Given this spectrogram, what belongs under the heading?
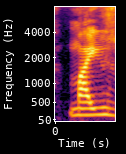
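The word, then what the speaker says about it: majus: माजूस से स्पेल करते वक्त प्रोनाउंसिएशन करते वक्त उसको हम मायूस बुलाते हैं।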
